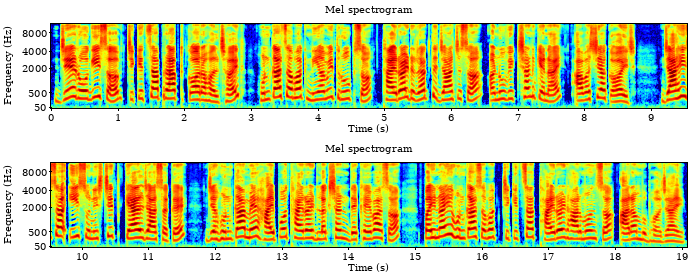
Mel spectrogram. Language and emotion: Maithili, neutral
